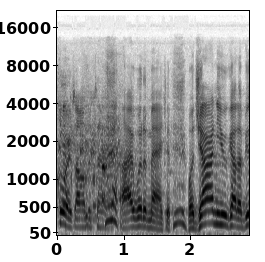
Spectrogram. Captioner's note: audience laughing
